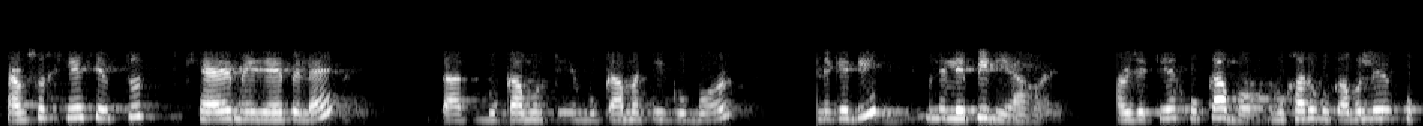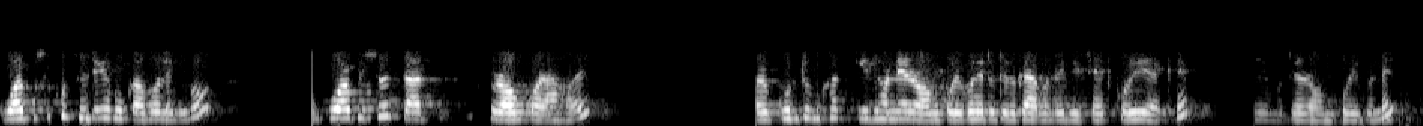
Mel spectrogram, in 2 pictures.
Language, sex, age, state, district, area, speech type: Assamese, female, 30-45, Assam, Kamrup Metropolitan, urban, conversation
